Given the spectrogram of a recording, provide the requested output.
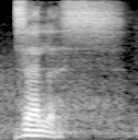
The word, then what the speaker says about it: zealous: Zealous. Zealous. This has two syllables and the stress is on the first syllable.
